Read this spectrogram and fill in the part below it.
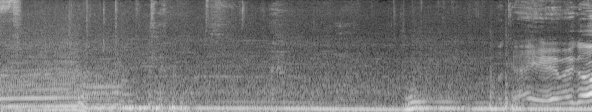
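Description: A Lamborghini Huracan EVO engine revving while driving, its loud tonal roar stepping up and down in pitch through shifts, close and sustained, with a voice exclaiming over it.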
